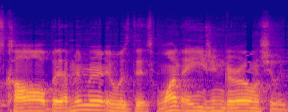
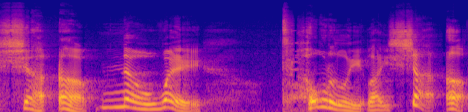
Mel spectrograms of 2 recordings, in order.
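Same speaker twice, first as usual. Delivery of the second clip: put-on Valley girl voice; 8 semitones higher than usual. Describing a movie character on the phone, imitating her stereotypical Valley girl voice. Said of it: "She talks like a very stereotypical Valley girl".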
